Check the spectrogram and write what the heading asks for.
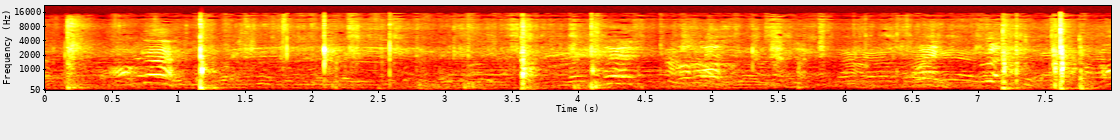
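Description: A volleyball being struck during a rally: about seven sharp slaps of hands on the ball spread across the seconds, the loudest about a second in. Players and spectators shout between the hits.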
